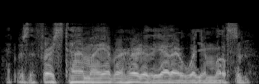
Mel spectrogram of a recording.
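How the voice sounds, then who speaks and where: A man's voice: sits low, level tone, fast, a little hiss or hum, natural voice. An actor playing a tormented, arrogant man who broods melodramatically in a 1940s radio drama. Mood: brooding. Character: tormented, bitter, arrogant man confessing a haunted past. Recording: muffled 1940s radio recording.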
